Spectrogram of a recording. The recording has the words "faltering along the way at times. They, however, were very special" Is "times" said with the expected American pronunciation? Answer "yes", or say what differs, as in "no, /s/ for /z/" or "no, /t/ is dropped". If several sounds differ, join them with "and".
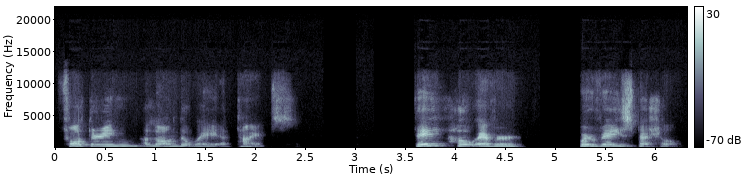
no, /s/ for /z/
